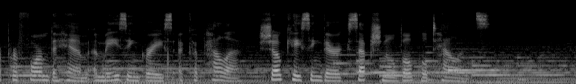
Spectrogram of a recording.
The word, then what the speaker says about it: a cappella: in this video the word is a capella a capella a capella a capella is an Italian term used in music to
